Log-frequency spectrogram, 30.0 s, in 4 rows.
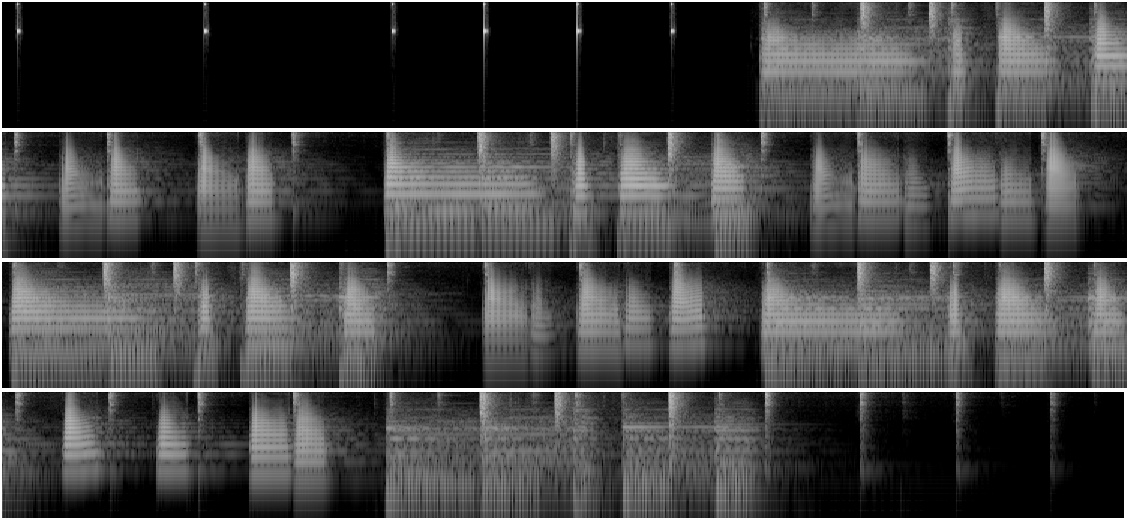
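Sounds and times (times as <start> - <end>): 
hi-hat play-along rhythm exercise: 5.1 - 28.4.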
